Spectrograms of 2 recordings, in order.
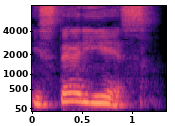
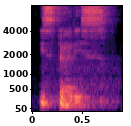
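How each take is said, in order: First: The ending is said as an extra syllable. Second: The ending adds only an s sound. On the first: The speaker calls it wrong. "senão você vai acabar falando studies. Você adiciona uma sílaba aí" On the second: The speaker calls it right. "é simplesmente studies"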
